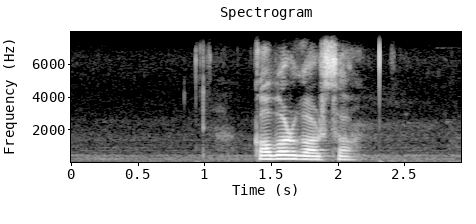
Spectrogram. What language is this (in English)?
Nepali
